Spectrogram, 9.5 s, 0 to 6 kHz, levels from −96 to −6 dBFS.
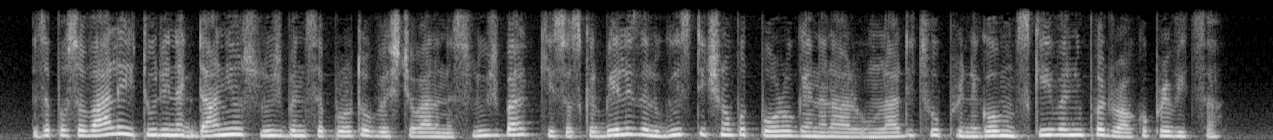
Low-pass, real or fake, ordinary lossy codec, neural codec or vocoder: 5.4 kHz; fake; none; codec, 16 kHz, 0.4 kbps, LongCat-Audio-Codec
